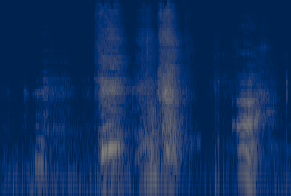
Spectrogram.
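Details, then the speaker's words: Simulated sneezing in a comedy sketch about allergies: two forceful, explosive sneeze bursts with a sharp breath between them, the sneezer's mouth covered by another man. "No, what Why would you do that? I was covering your mouth. I didn't ask you to cover my mouth for my sneeze."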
